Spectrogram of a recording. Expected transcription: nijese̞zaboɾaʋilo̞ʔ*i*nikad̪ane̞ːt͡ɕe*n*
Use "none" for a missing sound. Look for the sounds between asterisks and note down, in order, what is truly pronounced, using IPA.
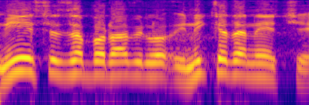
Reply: i, none

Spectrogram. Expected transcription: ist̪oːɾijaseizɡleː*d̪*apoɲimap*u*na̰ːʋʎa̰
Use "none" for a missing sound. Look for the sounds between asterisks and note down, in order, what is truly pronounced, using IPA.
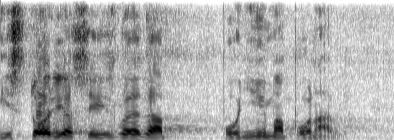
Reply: d̪, o

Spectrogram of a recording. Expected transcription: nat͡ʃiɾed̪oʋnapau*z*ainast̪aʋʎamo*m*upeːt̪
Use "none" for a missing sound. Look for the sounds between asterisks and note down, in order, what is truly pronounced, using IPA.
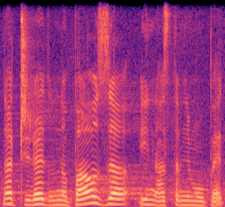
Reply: z, none

